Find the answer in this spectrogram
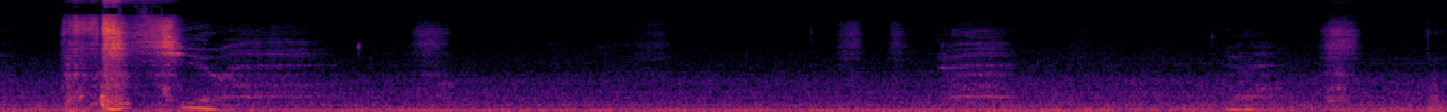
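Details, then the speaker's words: Driver commuting to work with allergic sneezing despite daily morning medication; one loud sneeze, then snorts and sniffs over steady car noise. "I take my meds every morning, but sometimes they decide not to work for some reason. >> [clears throat] >> And this is the result."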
